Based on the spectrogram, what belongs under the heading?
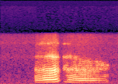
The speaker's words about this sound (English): Uh-oh. I can hear them snoring. I think they fell asleep.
